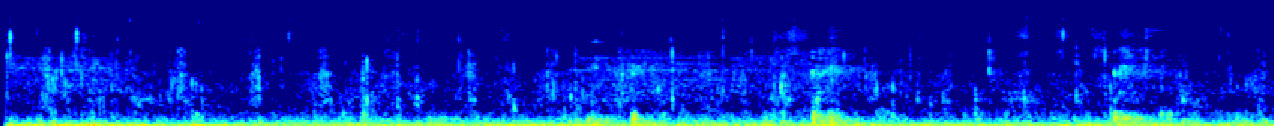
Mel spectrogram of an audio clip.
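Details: On a farm in Mont-Saint-Hilaire, Quebec, a goat chews its cud, with steady low grinding and soft clicking jaw movements.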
